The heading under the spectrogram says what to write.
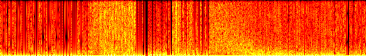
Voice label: "capa", oclusives; Laboratori de fonetica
